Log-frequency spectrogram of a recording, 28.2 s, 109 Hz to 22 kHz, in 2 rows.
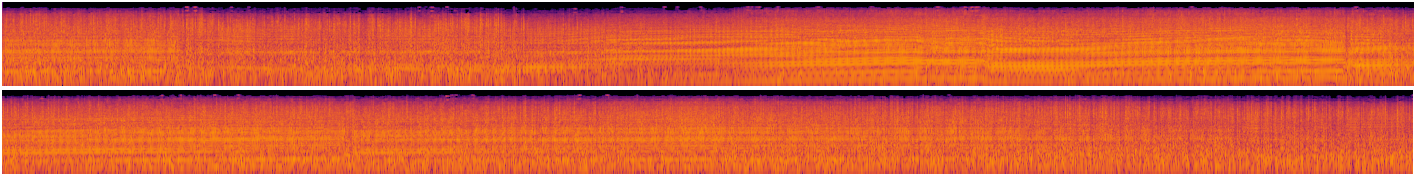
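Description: Yamaha R3's parallel-twin engine running hard on track. Partway through it climbs in pitch, then drops sharply twice a few seconds apart as it shifts up, before settling to a steadier note.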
